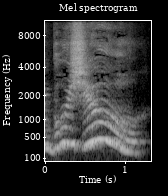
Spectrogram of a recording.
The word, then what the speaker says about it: Boozhoo: Hey, everybody, BOOZHOO. BOOZHOO, did you know that in Ojibwe, when we want to say hello, we say BOOZHOO, which sounds suspiciously a lot like French.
